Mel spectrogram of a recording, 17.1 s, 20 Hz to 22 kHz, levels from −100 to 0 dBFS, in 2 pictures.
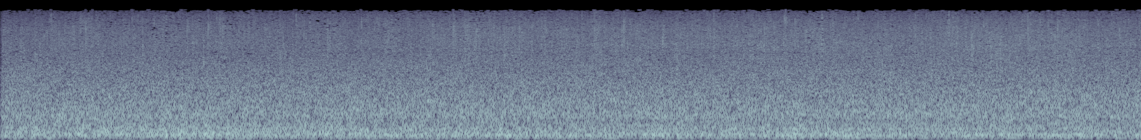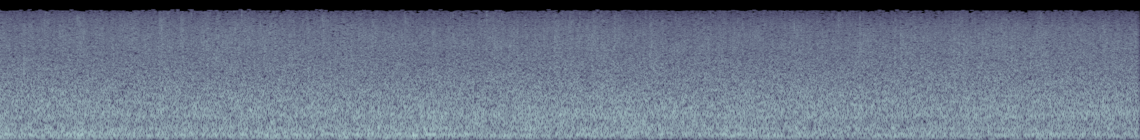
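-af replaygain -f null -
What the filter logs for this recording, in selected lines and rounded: track_gain = +10.4 dB
track_peak = 0.258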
